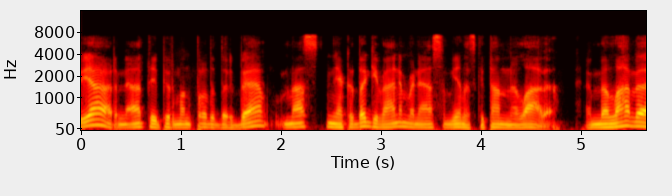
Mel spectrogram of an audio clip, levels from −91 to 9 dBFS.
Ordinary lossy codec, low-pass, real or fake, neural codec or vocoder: AAC, 64 kbps; 7.2 kHz; fake; codec, 16 kHz, 2 kbps, X-Codec, HuBERT features, trained on general audio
